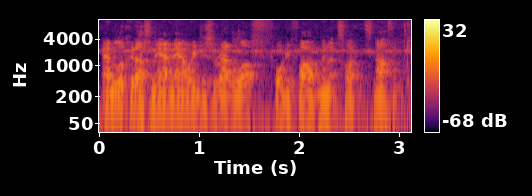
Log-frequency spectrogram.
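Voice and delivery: ordinary delivery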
